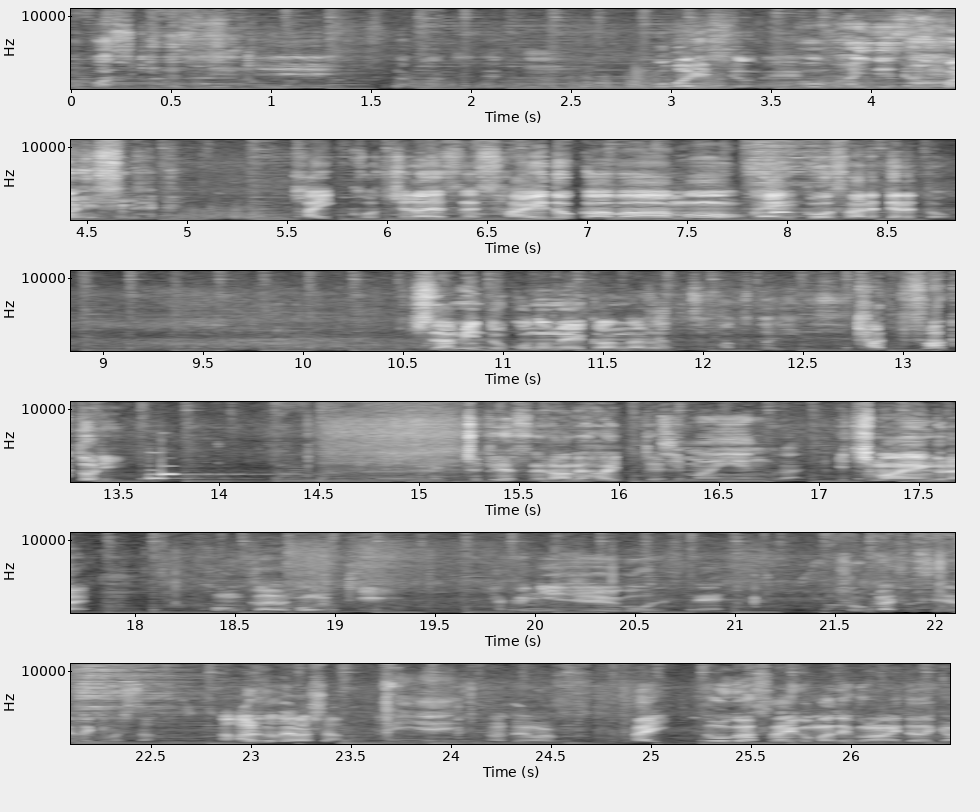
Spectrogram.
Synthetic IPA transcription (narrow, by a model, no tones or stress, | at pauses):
okaskʲid̪eskʲi | nakãɲ̟d͡ʑid̪ẽ̞̰ | obaiːsɨjo̞ne̞aieoβaisɨnehaikʰo̞t͡ɕiɾad̪e̞sɨne̞said̪o̞kaβamoːhẽ̞ŋko̞ːsaɾe̞t̪e̞ɾɯ̟t̪o̞̰ | t͡ɕinamʲiɲ̟id̪o̞ko̞no̞me̞ːkãːnːaɾɯ̟ | aɯ̥t̪oɾʲikʲat̪ːɨ̥fakɯ̥t̪o̞ɾʲḭː | me̞t͡ɕːakʲid̪e̞sɨne̞ɾame̞ɦait̪ːe̞̰mãẽɡɯɾait͡ɕimãɰ̃ẽ̞ŋɡɯɾa̰ḭkõ̞ŋkaiβamõ̞ŋkʲi | çakɯ̟ɲ̟iʑɨːɡo̞ːd̪e̞sɨne̞ | ɕo̞ːkaisase̥t̪eit̪ad̪akʲimaɕi̥t̪a̰aːɾɯt̪ozaɾimaɕi̥t̪a̰aɾɯt̪oamas | haid̪o̞ːɡasaiɡo̞mad̪eɡo̞ɾãɰ̃it̪ad̪akʲima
